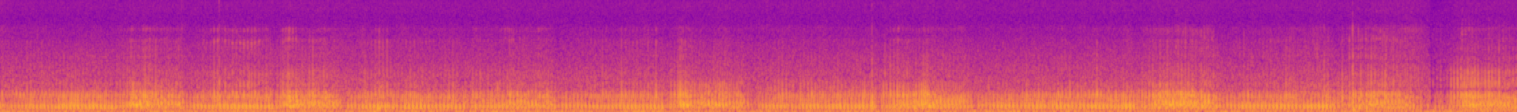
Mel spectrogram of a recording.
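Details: Cat purring continuously, a throaty low drone with rhythmic swells roughly every couple of seconds as the animal breathes in and out.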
